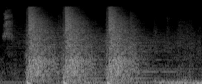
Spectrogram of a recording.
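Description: Three gunshots laid in as a dramatizing sound effect, roughly half a second apart, each trailing off, with a faint steady music tone under them near the end.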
